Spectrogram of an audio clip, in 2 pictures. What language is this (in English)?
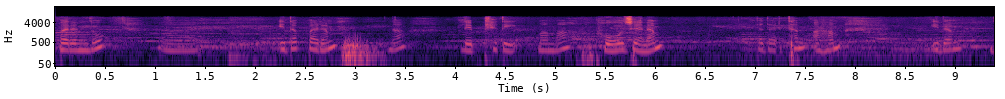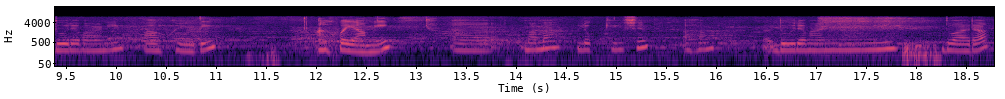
Sanskrit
